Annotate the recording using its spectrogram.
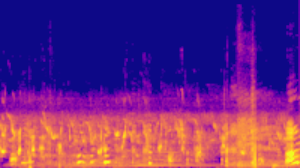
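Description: Chickens clucking, a scattered string of short calls.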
